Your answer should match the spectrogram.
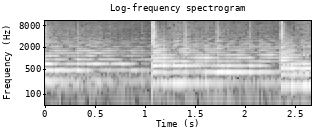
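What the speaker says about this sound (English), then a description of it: "This is how this synth sounds" A clean synth tone sustains steady harmonics while sharp, bright plucked notes bounce in an arpeggiated pattern, with two stronger accented hits standing out.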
